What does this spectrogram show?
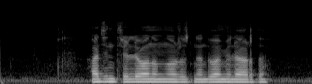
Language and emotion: Russian, neutral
